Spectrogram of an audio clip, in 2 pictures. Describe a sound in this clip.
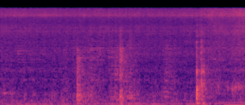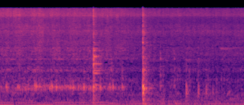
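A metal spatula scrapes and clatters against a pot.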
